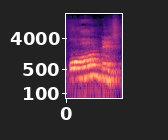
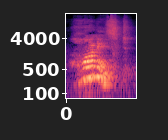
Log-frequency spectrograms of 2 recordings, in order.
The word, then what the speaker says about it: honest: Similarly for honest as well, when we pronounce honest, honest, we are saying honest, not honest. In most of the cases, H remains silent.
